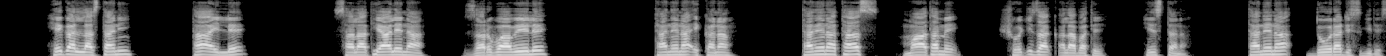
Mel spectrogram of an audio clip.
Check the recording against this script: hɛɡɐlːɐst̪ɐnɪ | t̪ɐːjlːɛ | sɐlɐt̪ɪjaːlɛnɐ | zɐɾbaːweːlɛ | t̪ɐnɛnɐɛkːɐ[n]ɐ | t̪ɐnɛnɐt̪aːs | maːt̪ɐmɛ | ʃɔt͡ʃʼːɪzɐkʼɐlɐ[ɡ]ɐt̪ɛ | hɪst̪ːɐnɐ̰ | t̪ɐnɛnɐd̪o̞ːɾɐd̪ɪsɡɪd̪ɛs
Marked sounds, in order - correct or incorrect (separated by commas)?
correct, incorrect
